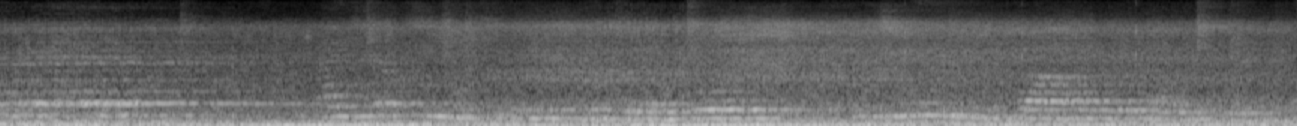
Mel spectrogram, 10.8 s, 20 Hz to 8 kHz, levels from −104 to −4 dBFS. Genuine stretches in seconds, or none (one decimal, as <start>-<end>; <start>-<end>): 1.2-5.0; 5.7-10.8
